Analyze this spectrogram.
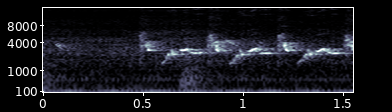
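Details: A parent Carolina Wren nesting in a patio planter and feeding babies sings loud, rolling phrases, about three per second, each a ringing slurred note group, after a brief quiet start. It sings there all day.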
